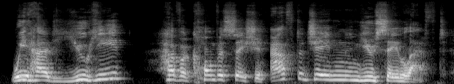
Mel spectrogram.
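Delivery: ordinary delivery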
